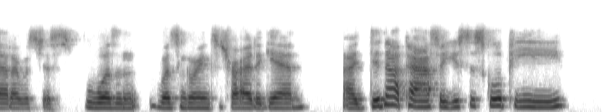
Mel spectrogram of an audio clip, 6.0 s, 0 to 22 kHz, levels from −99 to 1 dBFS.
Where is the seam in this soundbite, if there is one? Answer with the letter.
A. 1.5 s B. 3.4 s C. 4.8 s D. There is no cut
B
